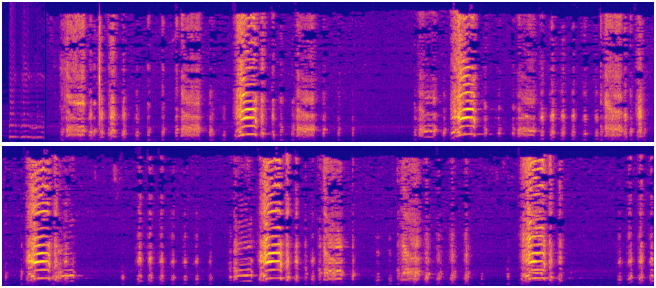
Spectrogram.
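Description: Hens clucking and cackling: runs of quick clucks, each building to a loud squawk, repeating about every four to five seconds.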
